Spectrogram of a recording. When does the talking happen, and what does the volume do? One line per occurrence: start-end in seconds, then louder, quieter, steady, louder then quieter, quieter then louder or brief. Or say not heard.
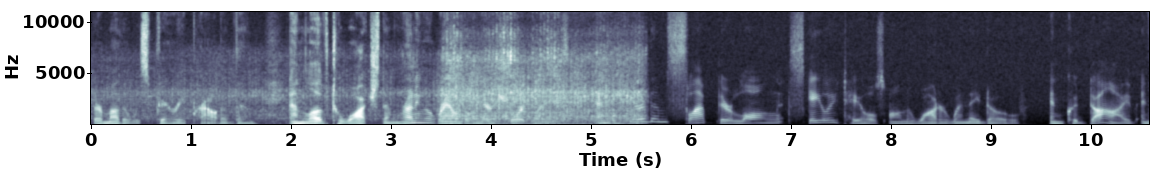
0.0-10.5 quieter.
